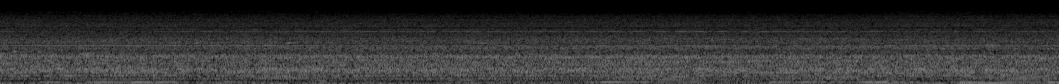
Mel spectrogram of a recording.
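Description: A blow dryer running with a steady loud whirring hum, a continuous motor drone with slight pulsing in the low end, alone and unbroken throughout.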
